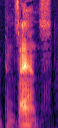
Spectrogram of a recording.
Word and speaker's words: Penzance: When you got that unstressed first syllable, it does, in the sounds of the older people, virtually disappear. So you'll hear Redruth, you'll hear Penzance. The first syllable is scarcely heard.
